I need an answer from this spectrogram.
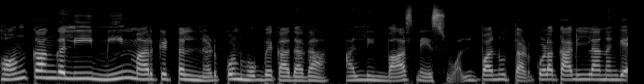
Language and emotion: Kannada, disgusted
